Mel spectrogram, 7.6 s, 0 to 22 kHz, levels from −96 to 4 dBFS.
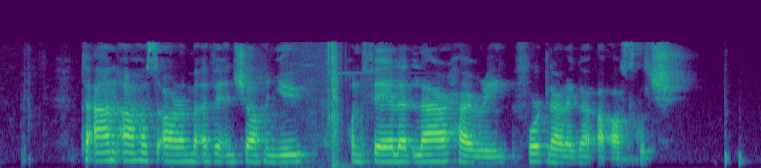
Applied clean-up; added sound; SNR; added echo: none; Typewriter; 18 dB; none.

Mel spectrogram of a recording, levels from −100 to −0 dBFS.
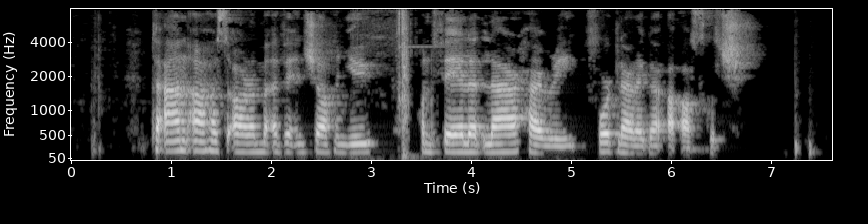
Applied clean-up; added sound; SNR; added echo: classical method spectral subtraction.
